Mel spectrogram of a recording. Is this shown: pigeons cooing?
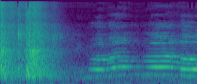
no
